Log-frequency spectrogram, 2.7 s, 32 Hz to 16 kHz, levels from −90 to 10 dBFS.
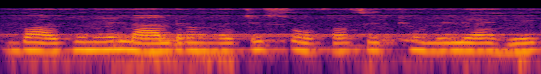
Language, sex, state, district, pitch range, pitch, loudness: Marathi, female, Maharashtra, Gondia, 210-230 Hz, 220 Hz, -17 LUFS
